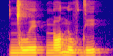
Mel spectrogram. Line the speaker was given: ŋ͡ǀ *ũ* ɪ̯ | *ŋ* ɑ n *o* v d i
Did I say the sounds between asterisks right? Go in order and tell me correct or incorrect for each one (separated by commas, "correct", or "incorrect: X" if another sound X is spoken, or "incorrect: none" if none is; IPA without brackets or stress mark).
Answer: incorrect: u, correct, incorrect: u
